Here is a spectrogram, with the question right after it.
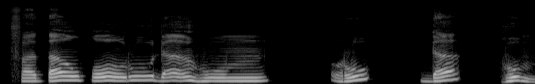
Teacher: ra bari depan ni kita tahu kena tebal, angkat pangkal lidah kita.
